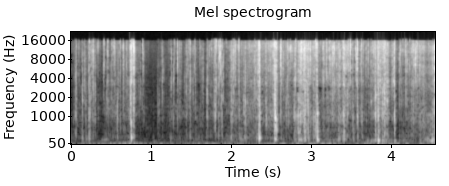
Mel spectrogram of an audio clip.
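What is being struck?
Thin frosted plastic sheet.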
